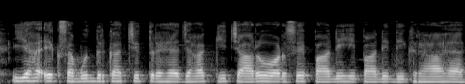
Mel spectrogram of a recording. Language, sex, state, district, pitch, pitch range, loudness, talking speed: Hindi, male, Jharkhand, Deoghar, 135 Hz, 130-140 Hz, -16 LUFS, 220 wpm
